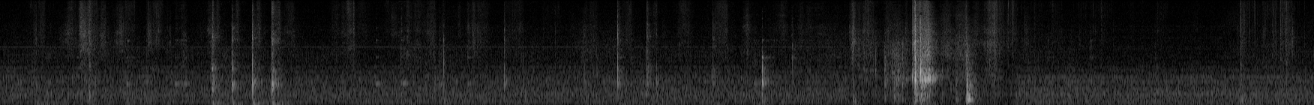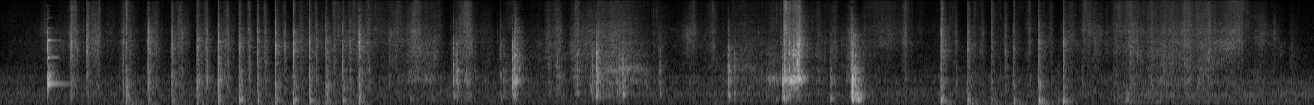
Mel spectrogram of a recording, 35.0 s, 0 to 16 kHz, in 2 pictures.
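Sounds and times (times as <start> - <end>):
cling film and plastic gloves crinkling: 11.3 - 14.4, 16.4 - 17.4, 18.4 - 34.9.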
